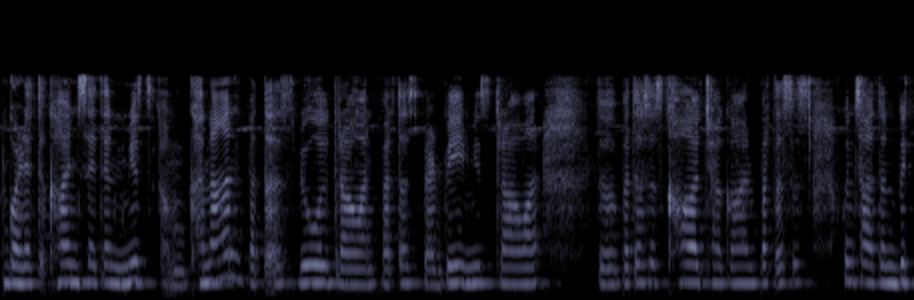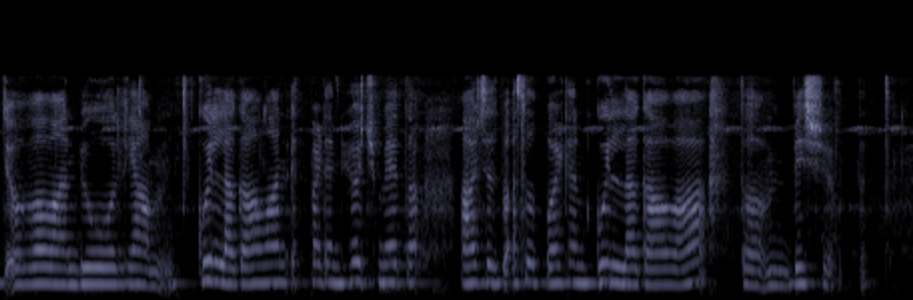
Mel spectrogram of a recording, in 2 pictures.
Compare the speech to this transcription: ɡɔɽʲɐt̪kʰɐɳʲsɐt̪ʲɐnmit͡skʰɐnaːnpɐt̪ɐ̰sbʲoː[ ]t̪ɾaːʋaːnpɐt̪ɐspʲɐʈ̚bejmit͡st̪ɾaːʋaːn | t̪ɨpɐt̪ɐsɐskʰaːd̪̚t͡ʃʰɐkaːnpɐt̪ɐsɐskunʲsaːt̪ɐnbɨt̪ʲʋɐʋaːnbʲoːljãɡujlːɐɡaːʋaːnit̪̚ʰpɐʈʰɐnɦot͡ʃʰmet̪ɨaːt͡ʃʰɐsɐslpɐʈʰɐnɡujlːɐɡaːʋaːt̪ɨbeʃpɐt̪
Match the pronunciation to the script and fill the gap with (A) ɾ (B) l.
B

